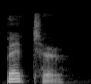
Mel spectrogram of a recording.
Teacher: Unlike American English, the t is pronounced crisply in British accents. Better is pronounced with a clear T like better. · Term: T sound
